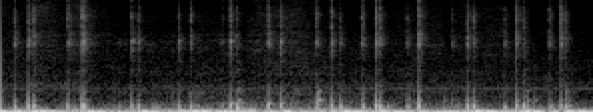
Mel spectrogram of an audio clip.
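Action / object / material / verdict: tap / round metal cookie tin / metal / none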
